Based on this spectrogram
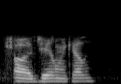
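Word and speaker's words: Jaylen Kelly: Jalen Kelly.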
